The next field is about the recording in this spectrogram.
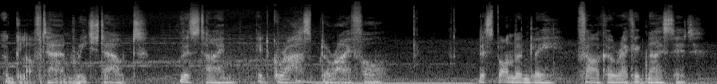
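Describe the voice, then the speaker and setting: Male narrator for grim war fiction: low, grave, very even delivery over clearly audible ambience. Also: measured pace, background noise. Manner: grave, solemn. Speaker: audiobook narrator. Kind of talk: dramatic scripted horror war narration.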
